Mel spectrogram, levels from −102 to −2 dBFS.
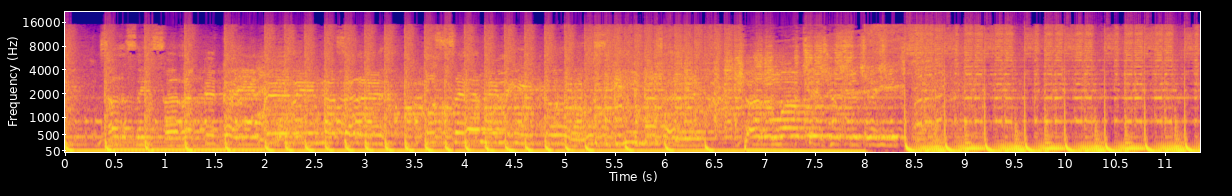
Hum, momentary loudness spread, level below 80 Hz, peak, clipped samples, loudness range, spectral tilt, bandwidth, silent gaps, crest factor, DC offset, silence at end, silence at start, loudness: none; 2 LU; -12 dBFS; 0 dBFS; 3%; 0 LU; -4 dB/octave; 18 kHz; none; 6 dB; under 0.1%; 0 s; 0 s; -7 LUFS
